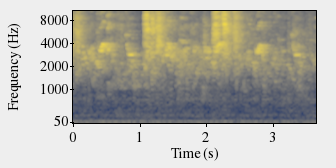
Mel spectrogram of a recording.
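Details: Blue and light yellow pet parakeets chirp and twitter sharply, with a few clear whistled notes among the scratchy chatter.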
